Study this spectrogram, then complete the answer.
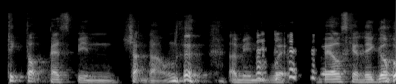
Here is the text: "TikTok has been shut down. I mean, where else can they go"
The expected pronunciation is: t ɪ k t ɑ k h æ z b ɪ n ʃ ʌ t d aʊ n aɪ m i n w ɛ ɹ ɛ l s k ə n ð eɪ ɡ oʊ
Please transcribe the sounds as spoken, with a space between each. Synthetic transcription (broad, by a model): t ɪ k t ɑ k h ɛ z b ɪ n ʃ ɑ t d aʊ n aɪ m i n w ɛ w ɛ l s k ə n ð eɪ ɡ oʊ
